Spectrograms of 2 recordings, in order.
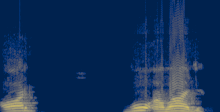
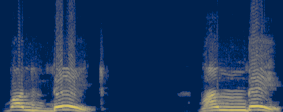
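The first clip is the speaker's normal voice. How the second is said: loud, high rallying cry; slogan shout; 9 semitones higher, 6 dB louder, much slower than usual. Real, not acted. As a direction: call out to the crowd, full force.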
